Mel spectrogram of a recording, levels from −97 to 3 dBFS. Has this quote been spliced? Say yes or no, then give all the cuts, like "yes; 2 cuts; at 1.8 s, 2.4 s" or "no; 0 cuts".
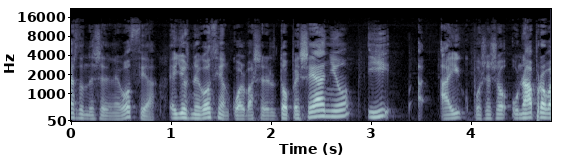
yes; 2 cuts; at 0.9 s, 2.9 s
